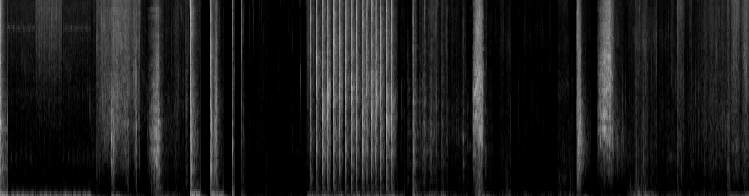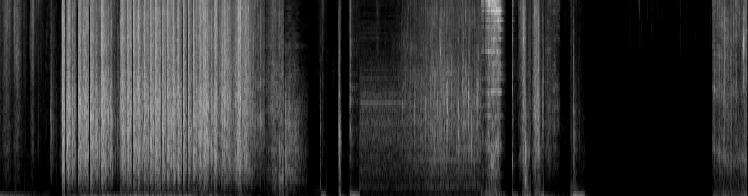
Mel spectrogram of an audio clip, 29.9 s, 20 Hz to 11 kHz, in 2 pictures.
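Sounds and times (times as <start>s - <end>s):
chicken frying in hot oil: 22.2s - 24.7s, 29.2s - 29.9s.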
